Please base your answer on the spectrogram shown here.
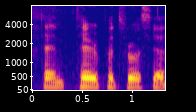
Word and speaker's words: Petrosyan: don't want to insult him by pronouncing his surname wrong, Petrosyan. Petrosyan.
